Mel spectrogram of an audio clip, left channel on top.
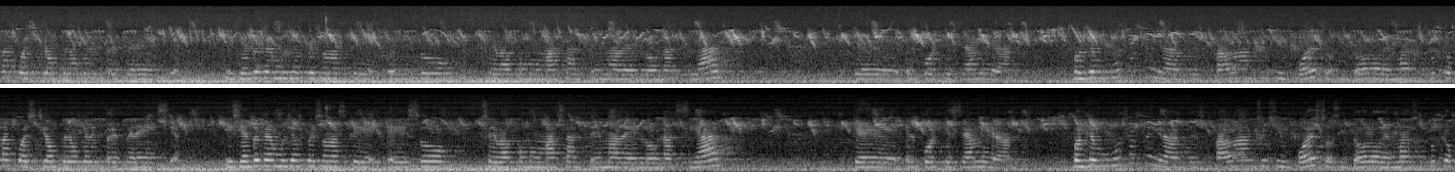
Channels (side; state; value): both; normal; correlation 0.59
